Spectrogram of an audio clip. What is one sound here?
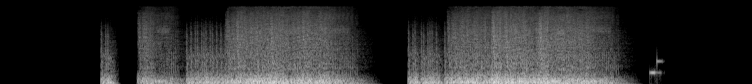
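A loud fiery roar rushes steadily.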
